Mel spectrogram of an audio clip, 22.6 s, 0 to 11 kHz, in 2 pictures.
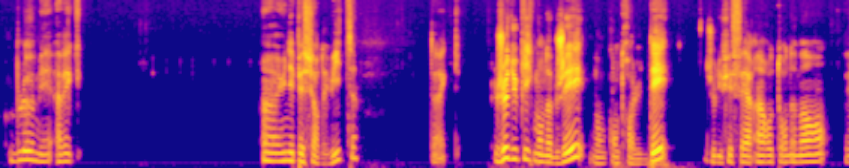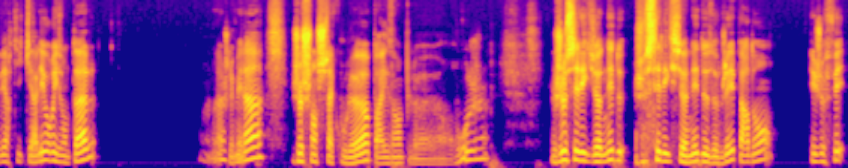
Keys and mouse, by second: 0.4 right click, 1.9 click, 5.3 click, 6.1 click, 8.7 ctrl+d, 11.1 click, 11.6 click, 12.9-14.6 drag, 17.4 shift+click, 19.1 shift+click, 22.2 click.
